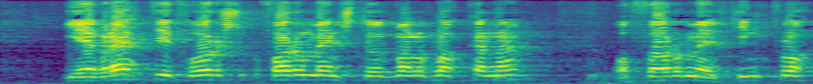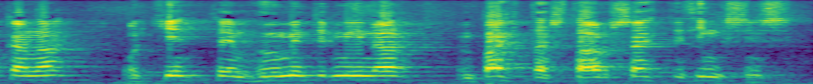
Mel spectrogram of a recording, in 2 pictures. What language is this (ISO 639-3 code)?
isl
